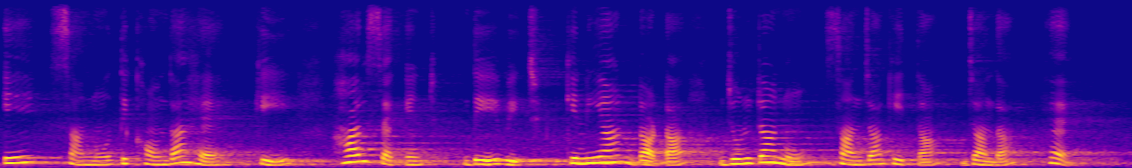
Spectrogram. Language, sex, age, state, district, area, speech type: Punjabi, female, 30-45, Punjab, Jalandhar, rural, read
